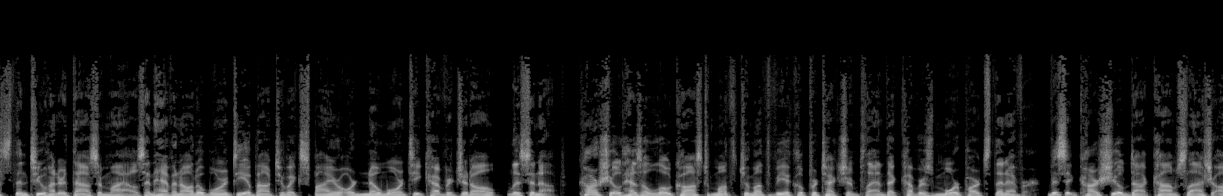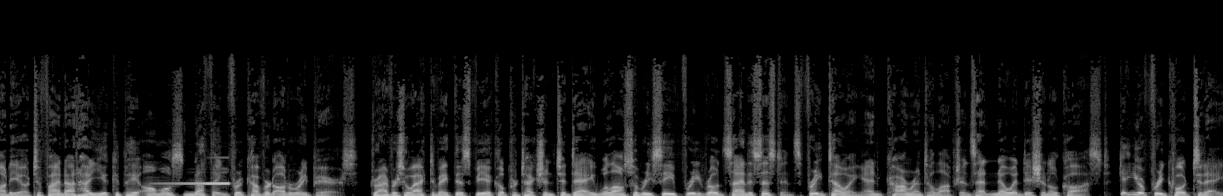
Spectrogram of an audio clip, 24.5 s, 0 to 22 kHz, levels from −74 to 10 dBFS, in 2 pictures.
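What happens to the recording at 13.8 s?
A loudspeaker feedback squeal runs from 13.72 to 14.55 s, starting just after "how you could pay" and clearing before "covered auto repairs". The microphone is picking up its own loudspeaker, and around 1.4 kHz the loop gain tips past unity, so that frequency feeds on itself. It swells as a single piercing tone over most of a second, ending a few decibels louder than the speech.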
